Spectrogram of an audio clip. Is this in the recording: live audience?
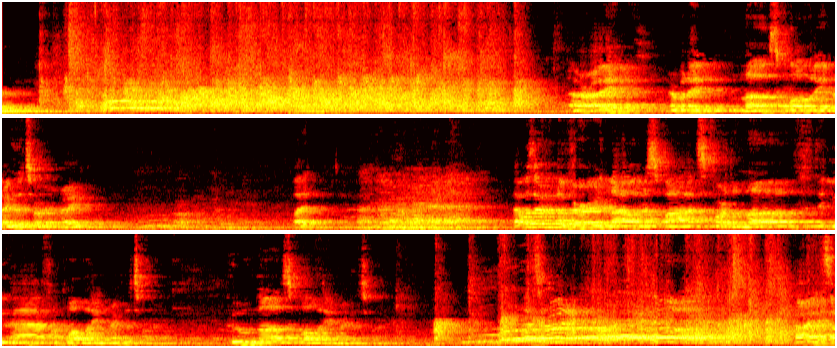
yes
